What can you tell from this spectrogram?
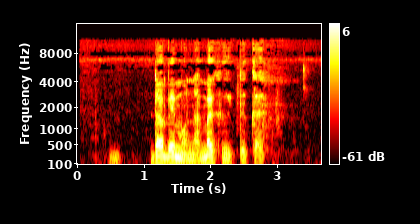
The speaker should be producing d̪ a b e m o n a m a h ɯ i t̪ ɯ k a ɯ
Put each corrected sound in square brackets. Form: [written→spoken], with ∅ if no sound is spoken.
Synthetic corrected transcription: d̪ a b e m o n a m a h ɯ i t̪ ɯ k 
